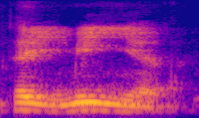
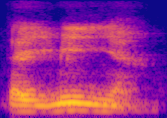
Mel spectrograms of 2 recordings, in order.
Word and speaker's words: Taimiyah: Kata Syekh, qala Syaikhul Islami Ibnu Taimiyah. Ya, Syikhul Islam namanya Ahmad Ibnu Abdul Halim ibni Taimiyah. Yaknya ditasydid ya ta marbutah taimiyata ya dia mamn sarf karena alamiah maaan b alif.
